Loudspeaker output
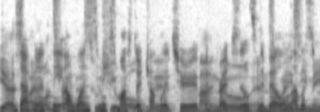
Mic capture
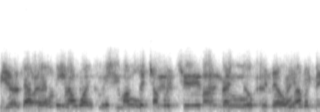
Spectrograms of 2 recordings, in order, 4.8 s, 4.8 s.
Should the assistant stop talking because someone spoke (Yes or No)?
No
